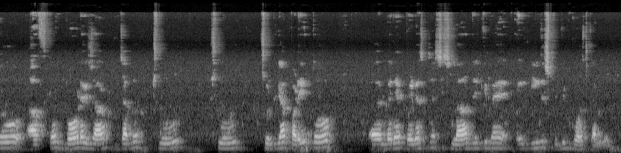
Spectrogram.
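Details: Adult male speaker; stammering.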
